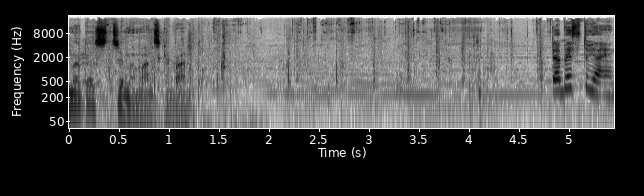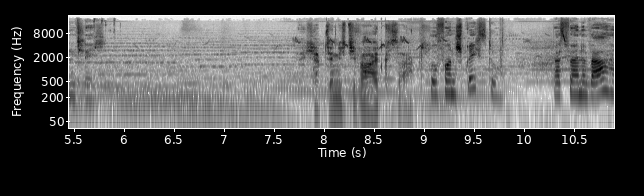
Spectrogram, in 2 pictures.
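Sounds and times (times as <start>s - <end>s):
speech: 0.0s - 1.5s, 4.8s - 5.9s, 7.9s - 10.9s
hoofbeats of a horse as a rider arrives on horseback: 0.0s - 5.1s.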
